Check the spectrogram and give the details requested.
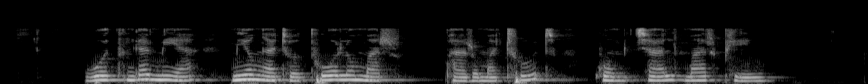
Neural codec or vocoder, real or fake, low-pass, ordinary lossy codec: none; real; 5.4 kHz; none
